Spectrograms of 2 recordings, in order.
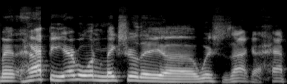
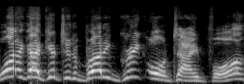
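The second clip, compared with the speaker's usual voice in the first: put-on very strong British accent, pitched a little higher; 8 semitones higher, 3 dB louder than usual. Quoting a line from the movie, imitating Russell Brand: Russell Brand impression. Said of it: "his accent is as British as British".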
